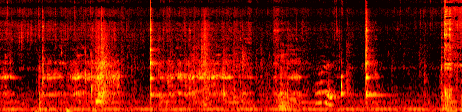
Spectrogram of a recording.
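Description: A metal ladle clinks against a metal pot.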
